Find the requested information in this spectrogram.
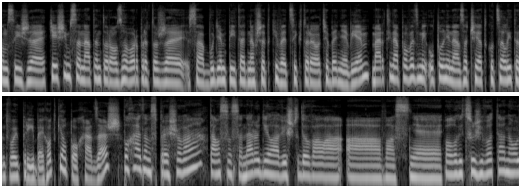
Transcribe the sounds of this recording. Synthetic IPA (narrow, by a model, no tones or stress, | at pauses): ɔmsiʒɛcɛʃimsanat̪ɛnt̪ɔɾɔzɦɔʋɔɾpɾɛt̪ɔʒɛsabuɟɛmpiːt̪aɟnafʃɛt̪kiʋɛt͡sikt̪ɔɾɛːɔcɛbɛɲɛʋɪɛmmaɾt̪inapɔʋɛd͡zmiʔuːpl̩ɲɛnazat͡ʃɪat̪kut͡sɛliːt̪ɛnt̪ʋɔjpɾiːbɛɣɔt̪kɪaʎpɔxaːd͡zaʃpɔxaːd͡zamspɾɛʃɔʋat̪amsɔmsanaɾɔɟilaʋiʃt̪ud̪ɔʋalaʔaʋlasɲɛpɔlɔʋit͡suʒiʋɔt̪anɔ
